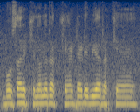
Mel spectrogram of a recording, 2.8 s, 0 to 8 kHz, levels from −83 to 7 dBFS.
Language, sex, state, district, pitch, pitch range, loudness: Hindi, male, Uttar Pradesh, Saharanpur, 150 Hz, 145-155 Hz, -14 LUFS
